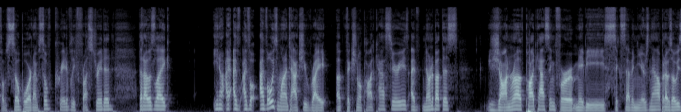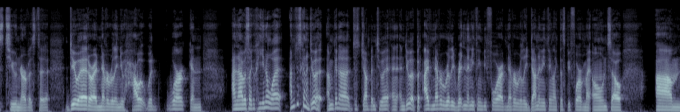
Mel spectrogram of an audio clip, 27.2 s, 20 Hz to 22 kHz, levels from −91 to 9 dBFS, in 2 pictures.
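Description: Speech, with DAB burbling in three spots: 8.24 to 8.26 s, 9.88 to 10.17 s and 16.27 to 16.69 s. Weak reception lets a small fraction of a percent of bits slip past error correction, so wrong samples put short noise blips into single MP2 sub-bands and wrong scale factors make sub-bands jump in level for up to a frame, over the speech.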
